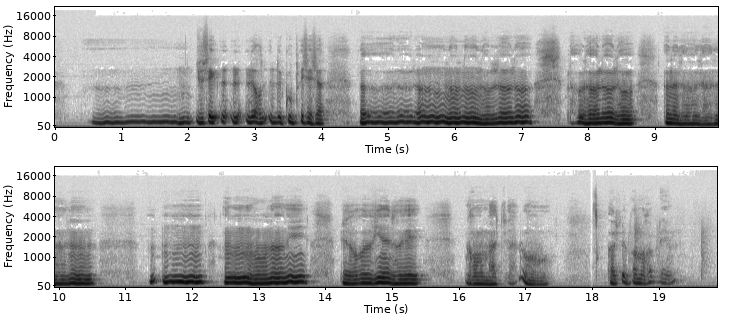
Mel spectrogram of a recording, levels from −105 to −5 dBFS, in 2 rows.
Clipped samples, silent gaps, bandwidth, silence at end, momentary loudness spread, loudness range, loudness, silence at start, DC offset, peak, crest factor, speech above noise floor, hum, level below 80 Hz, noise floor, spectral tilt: under 0.1%; none; 7 kHz; 0.65 s; 15 LU; 8 LU; -17 LUFS; 0.55 s; 0.5%; -2 dBFS; 16 dB; 39 dB; none; -58 dBFS; -55 dBFS; -10 dB/octave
